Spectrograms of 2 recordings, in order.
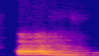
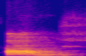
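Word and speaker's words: homme: First is om. H is silent. As I told you, we don't pronounce this H. And whenever E is at the end, it has no sound. So this is om, meaning is man.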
